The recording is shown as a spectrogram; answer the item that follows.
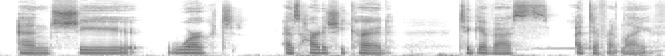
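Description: With an American accent, the speaker goes at a very slow pace in a monotone, flat intonation, with long, frequent pauses. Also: woman, very deep, low pitch for a woman, very clean recording, silent background. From US Midwest, La Crosse, Wisconsin. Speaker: podcast host, violent crime survivor. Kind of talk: personal storytelling narration. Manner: hesitant, many fillers.

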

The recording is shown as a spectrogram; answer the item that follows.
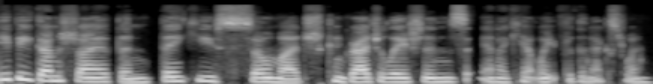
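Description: A woman with an ordinary speaking voice and a fairly low pitch talks at a moderate pace in a dry, close sound with no echo. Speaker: podcast host. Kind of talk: interview.

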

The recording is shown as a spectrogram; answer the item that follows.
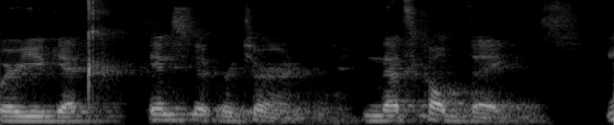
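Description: The voice is somewhat breathy, with a dark, mellow tone. It moves at a moderate pace in an American accent. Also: man. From Pittsburgh, Pennsylvania. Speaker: flooring installation certification executive. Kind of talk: casual chat. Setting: convention floor.

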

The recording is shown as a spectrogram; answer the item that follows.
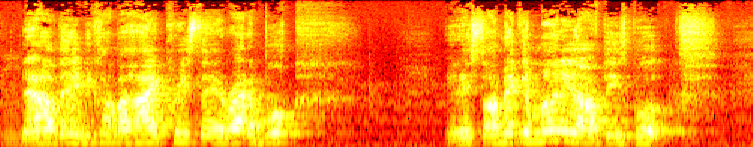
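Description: Noticeable background noise sits behind a man speaking at a very fast pace. His pitch is high and his tone animated. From Louisiana, Bayou Sarah. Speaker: voodoo priest. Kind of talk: interview. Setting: shop.

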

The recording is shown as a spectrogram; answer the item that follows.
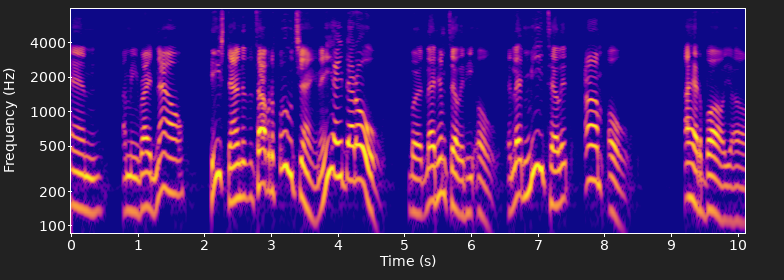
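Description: Animated in tone, a man speaks at a fairly high pitch. His pitch swings very widely. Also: moderate pace. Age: 40s. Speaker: radio host. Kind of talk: radio call-in show. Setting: studio.

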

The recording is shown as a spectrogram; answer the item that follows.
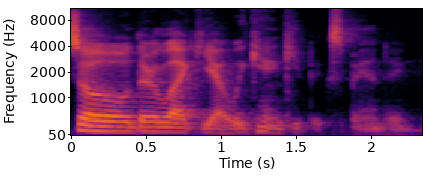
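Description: A man at medium pitch and a fairly slow pace. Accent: American. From western New York (Rochester/Buffalo area). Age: 30s. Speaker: tattoo artist. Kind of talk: casual chat. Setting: home painting studio.

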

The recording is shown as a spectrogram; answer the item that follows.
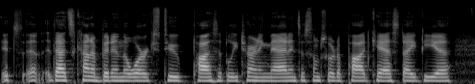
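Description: Over a silent background in a very clean recording, a woman with a New York accent talks at a fairly quick pace. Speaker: comedian. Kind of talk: casual chat.

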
